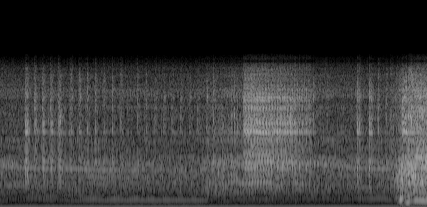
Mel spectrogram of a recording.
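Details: Hyundai Coupe engine: sharp, regular knocking about three per second over idle, persisting when revved; a distorted connecting rod was found to be the cause, rod knock.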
